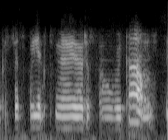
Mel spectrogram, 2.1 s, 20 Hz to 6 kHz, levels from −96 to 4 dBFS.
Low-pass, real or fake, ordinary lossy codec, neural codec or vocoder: 5.4 kHz; fake; AAC, 48 kbps; codec, 44.1 kHz, 2.6 kbps, SNAC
